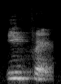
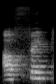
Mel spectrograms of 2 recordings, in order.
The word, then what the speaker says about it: effect: Pronunciation क्या है इसकी, आई से है, इफेक्ट, अफेक्ट नहीं, इफेक्ट।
